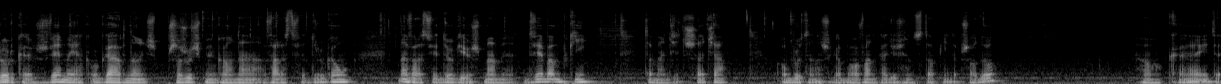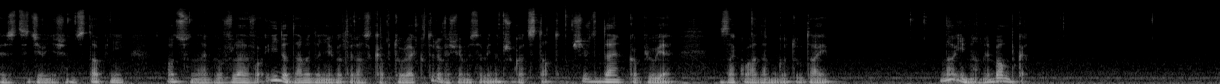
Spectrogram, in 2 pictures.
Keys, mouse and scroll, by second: 2.3 m, 3.7 2, 5.1 KP_1, 7.5 r, 17.7 shift+d, 21.9-24.4 middle drag.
